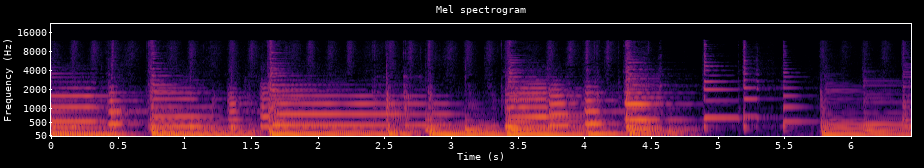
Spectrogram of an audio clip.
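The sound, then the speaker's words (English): Soothing music from the Nintendo Switch video game Animal Crossing: New Horizons: plucked, bell-like notes over soft bass in a relaxed, bouncy rhythm, each phrase ringing and gently decaying. “That was the sound of Animal Crossing New Horizons, a new Nintendo Switch video game that is absolutely blowing up right now”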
